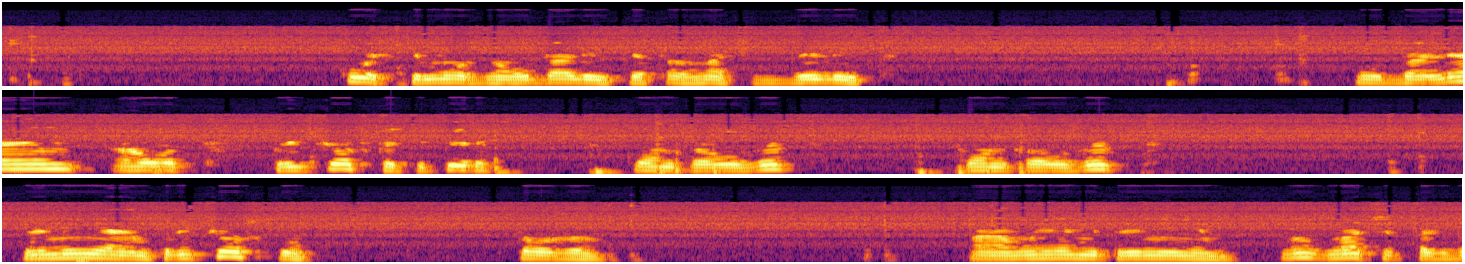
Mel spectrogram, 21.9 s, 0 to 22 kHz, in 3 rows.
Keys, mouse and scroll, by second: 1.9 click, 3.7 Delete, 6.1 shift+middle click, 7.4 click, 8.2 middle click, 10.7 ctrl+z, 12.4 ctrl+z, 17.7 click, 19.0 click.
